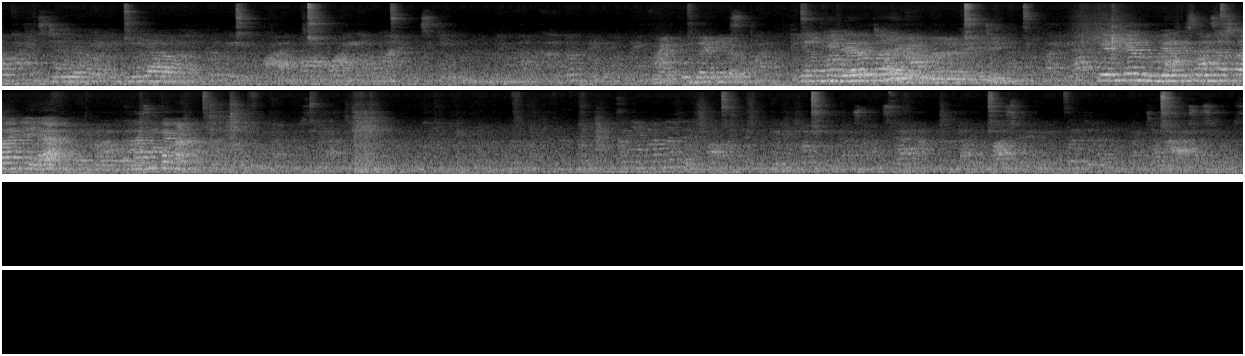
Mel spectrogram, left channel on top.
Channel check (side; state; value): right; silent; digital silence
